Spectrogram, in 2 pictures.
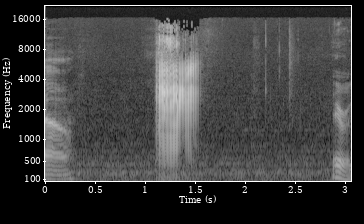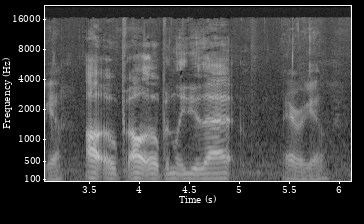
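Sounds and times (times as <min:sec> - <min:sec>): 
speech: 0:00.0 - 0:00.4, 0:02.9 - 0:06.1
fart: 0:01.1 - 0:01.6.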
